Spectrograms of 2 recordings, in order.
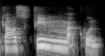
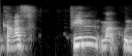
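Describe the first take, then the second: First: The n merges into a nasalized m. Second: The n is pronounced separately before the m. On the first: The speaker calls it right. "we say ... We ignore or we merge and we do gunna" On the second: The speaker calls it wrong. "instead of saying"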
